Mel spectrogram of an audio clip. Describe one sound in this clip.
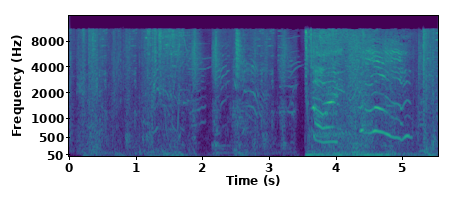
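Video game fighters clash with punchy hits and whooshes.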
